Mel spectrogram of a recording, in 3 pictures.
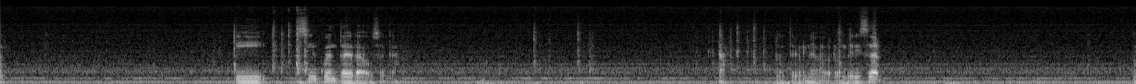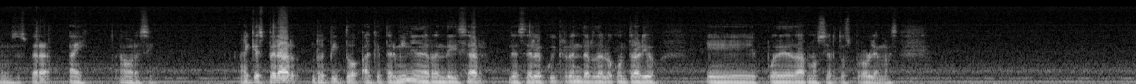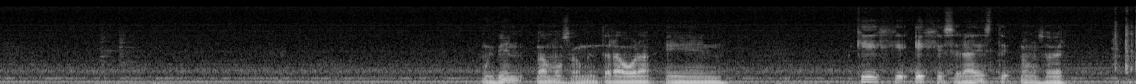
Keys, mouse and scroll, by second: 1.6 KP_5, 1.8 KP_0, 1.9 KP_Enter, 4.2 F12, 6.1 Escape, 7.3 F12, 10.6 F12, 30.2-32.0 drag, 32.7 KP_5, 32.8 KP_0, 33.0 KP_Enter.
